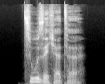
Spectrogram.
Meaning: inflection of zusichern: 1. first/third-person singular dependent preterite 2. first/third-person singular dependent subjunctive II
- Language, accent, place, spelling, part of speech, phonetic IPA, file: German, Germany, Berlin, zusicherte, verb, [ˈt͡suːˌzɪçɐtə], De-zusicherte.ogg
